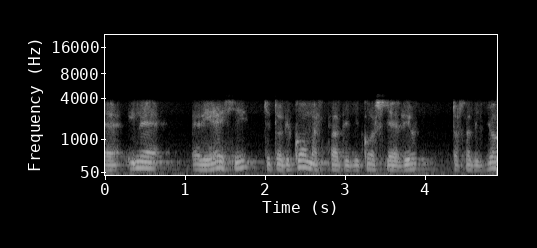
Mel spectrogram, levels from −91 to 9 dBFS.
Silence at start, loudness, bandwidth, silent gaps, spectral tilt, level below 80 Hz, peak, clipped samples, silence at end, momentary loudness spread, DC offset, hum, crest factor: 0 s; -33 LUFS; 4.1 kHz; none; -9 dB/octave; -64 dBFS; -16 dBFS; under 0.1%; 0 s; 11 LU; under 0.1%; none; 16 dB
